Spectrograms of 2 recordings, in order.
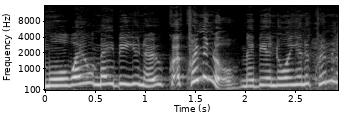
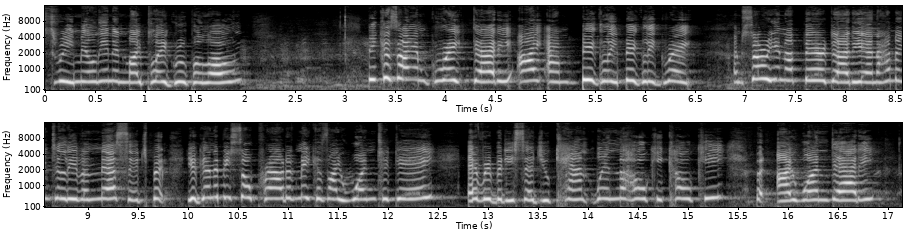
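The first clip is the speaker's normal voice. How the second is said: put-on bragging child voice, higher pitched; 9 semitones higher, 4 dB louder than usual. Picturing a scene where the child calls his daddy: imitating child Donald Trump. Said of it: "Picture the scene".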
